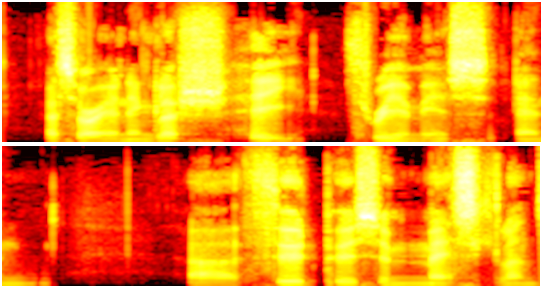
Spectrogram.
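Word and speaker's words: היא: Hebrew is this word here hey yard or Herick yard Aleph which is pronounced he so the word for she is the word hey yud aleph which was pronounced he so I hope that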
